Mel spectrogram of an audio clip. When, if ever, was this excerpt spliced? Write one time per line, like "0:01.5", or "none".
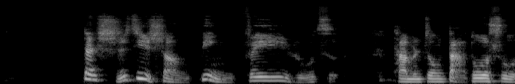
none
